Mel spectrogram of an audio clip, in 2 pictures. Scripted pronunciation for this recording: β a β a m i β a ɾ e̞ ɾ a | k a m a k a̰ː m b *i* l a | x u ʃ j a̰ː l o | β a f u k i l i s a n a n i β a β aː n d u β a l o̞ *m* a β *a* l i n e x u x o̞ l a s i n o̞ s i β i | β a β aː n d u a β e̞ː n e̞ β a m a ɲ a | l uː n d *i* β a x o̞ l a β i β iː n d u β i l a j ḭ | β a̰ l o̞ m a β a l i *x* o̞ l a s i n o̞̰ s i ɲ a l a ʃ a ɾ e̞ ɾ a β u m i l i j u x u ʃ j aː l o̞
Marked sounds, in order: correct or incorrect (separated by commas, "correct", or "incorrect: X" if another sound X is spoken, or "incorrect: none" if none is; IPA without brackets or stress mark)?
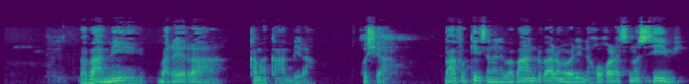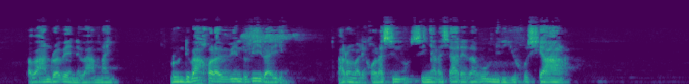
correct, correct, correct, correct, correct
